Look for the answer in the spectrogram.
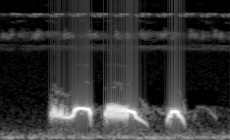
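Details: Decoy dove used for trapping wild doves gives a single low coo phrase: a short bent note running into a longer sustained coo, then a brief clipped final note, against faint background hum.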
